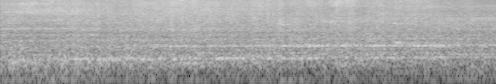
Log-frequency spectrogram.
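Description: Keihan electric commuter train running past a station platform at speed: a loud, steady rush of wheels on rail and passing cars.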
